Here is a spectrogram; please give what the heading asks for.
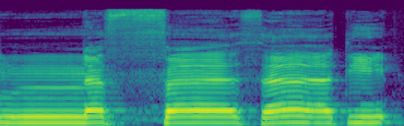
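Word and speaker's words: النفاثات: شَرِّ النَّفَّ نَفَّ وَمِن شَرِّ النَّفَّاثَاتِ ثَانِ çözücü işten çıkıp kalırdı. Nefâdegi alif, thâdegi alif elbette telaffuz etiliş gerek. Toluk iki hareket buluş gerek.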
